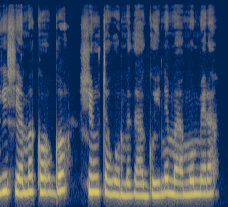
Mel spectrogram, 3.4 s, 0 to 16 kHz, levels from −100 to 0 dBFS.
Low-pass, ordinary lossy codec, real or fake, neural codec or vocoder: 14.4 kHz; none; fake; vocoder, 48 kHz, 128 mel bands, Vocos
